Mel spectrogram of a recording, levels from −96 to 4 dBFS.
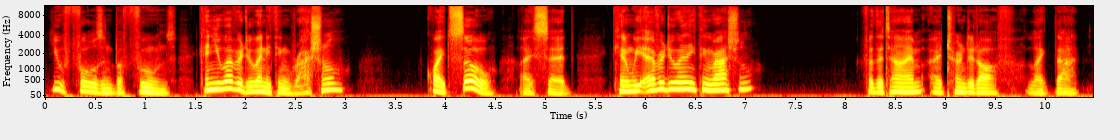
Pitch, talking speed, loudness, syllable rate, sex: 140 Hz, 165 wpm, -17 LUFS, 5.5 syllables/s, male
